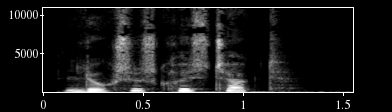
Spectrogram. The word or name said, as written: luksuskrydstogt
